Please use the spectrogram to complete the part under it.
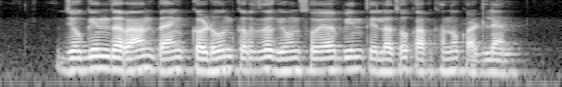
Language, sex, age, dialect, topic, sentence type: Marathi, male, 25-30, Southern Konkan, agriculture, statement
